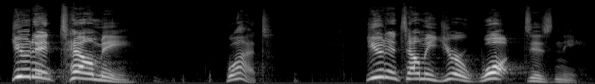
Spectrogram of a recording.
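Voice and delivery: hammed-up little girl accusing her dad; mock accusing child.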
